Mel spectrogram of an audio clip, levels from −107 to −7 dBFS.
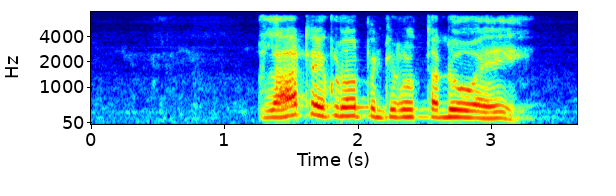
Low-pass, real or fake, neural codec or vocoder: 7.2 kHz; fake; codec, 24 kHz, 6 kbps, HILCodec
